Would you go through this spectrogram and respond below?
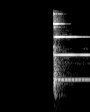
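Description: A single bright notification bell ding strikes after a moment of silence and rings on with a clear metallic tone.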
